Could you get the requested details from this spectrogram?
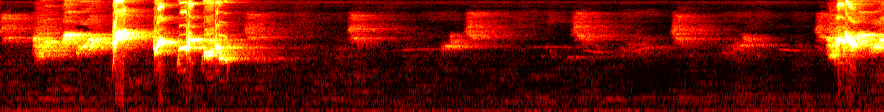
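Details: Morning fighting song of a red-whiskered bulbul, for bird training: a vigorous rapid warbled phrase, a few faint soft chirps during a quiet gap, then a loud burst resumes at the end.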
